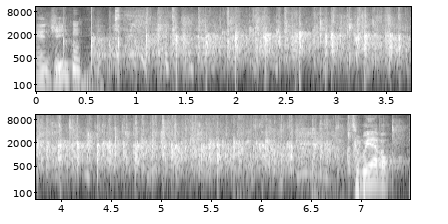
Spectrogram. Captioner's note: applause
